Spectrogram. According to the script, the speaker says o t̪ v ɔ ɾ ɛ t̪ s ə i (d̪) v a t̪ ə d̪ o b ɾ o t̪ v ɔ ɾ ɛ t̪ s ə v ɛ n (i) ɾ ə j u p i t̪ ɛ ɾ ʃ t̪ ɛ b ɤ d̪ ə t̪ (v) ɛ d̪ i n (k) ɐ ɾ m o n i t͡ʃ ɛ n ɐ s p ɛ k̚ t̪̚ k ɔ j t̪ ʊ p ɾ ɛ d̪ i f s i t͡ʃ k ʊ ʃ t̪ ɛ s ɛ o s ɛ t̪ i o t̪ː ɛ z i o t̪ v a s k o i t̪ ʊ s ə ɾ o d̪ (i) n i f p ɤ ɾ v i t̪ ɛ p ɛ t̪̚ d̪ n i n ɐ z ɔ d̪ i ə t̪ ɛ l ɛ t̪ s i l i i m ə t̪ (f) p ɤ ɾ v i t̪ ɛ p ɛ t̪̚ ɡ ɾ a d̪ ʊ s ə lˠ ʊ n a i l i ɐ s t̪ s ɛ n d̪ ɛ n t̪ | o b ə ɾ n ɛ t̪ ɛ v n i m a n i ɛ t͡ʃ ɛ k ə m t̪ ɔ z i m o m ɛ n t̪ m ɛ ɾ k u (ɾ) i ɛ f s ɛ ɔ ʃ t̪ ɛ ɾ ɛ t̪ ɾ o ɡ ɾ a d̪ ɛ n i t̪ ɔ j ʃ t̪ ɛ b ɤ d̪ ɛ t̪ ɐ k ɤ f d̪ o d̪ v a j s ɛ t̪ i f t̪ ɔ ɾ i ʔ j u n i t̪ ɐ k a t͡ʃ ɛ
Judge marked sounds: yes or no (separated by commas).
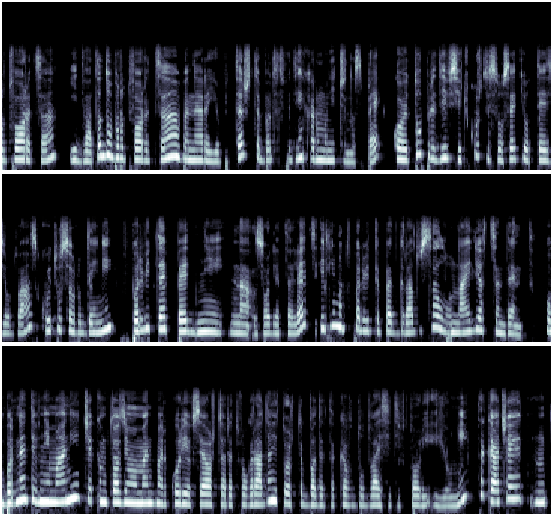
yes, no, no, no, no, yes, yes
